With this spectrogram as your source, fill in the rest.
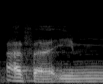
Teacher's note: নুন সেকেন্ডে পরে কি আছে, মিম আছে, ঈদগামে বা গুন্না, কি আছে, ঈদগামে বা গুন্না। আফা ইম, তাসদিদ দিয়া গুন্না সহিত পড়িতে হবে মিলাইয়া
